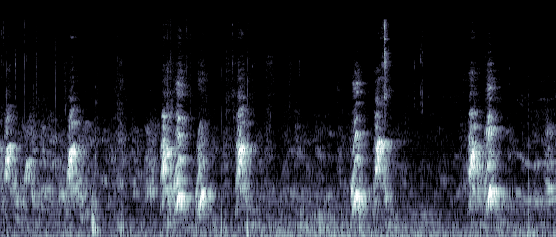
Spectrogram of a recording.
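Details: Miniature Pinscher, a sturdy well-built dog offered by a breeder; sharp, high barks in short bursts of two or three, spaced a second or two apart, with quiet indoor background between them.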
